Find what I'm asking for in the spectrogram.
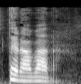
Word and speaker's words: Theravada: Dentro del budismo, Theravada. Theravada. Theravada. Que lo diga ella. Pronunciamos Theravada. Ok.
